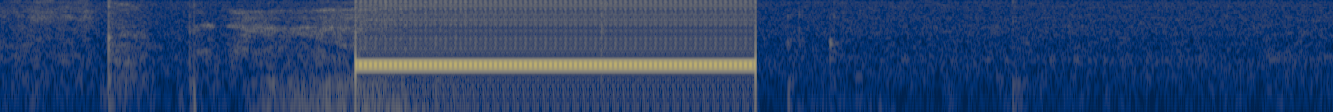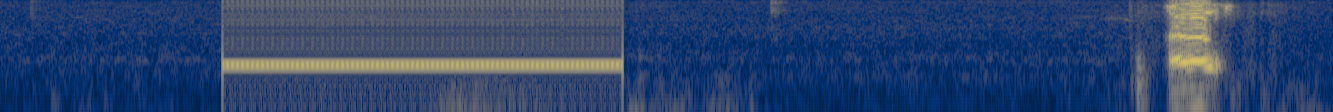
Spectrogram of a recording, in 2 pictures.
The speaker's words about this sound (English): I don't know why my phone called you back. It never hung up, and then it just started ringing.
